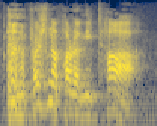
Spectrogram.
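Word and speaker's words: prajñāpāramitā: In the Buddhist texts, in the commentaries on this text, they say, well, prajnaparamita, the long A at the end, indicates a feminine noun.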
